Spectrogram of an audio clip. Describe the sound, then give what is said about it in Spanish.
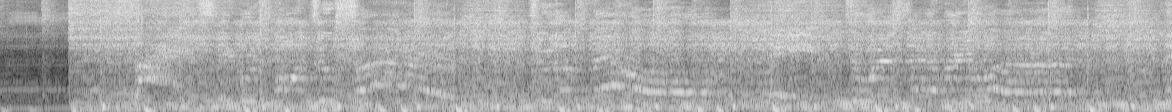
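Loud, dense heavy metal song about the Exodus and the plagues of Egypt, with distorted guitars and pounding drums, a raw shouted vocal cutting through the wall of sound continuously after a brief quieter start. “Bueno, si entre sacas entre tanto grito, puedes dilucidar.”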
